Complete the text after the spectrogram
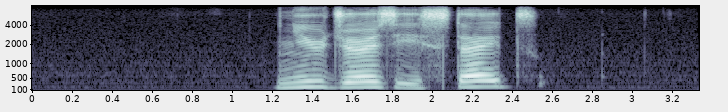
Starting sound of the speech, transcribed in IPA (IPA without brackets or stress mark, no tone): n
